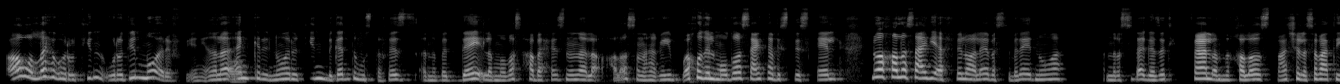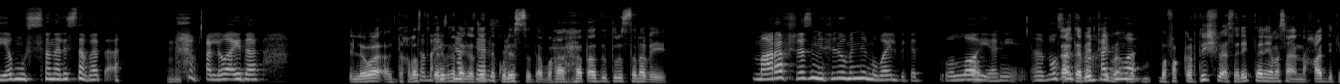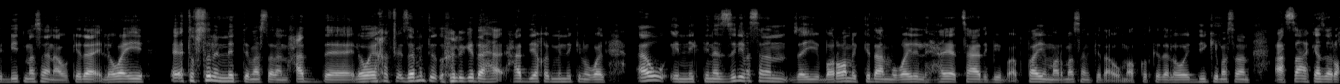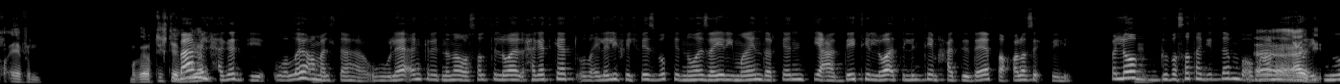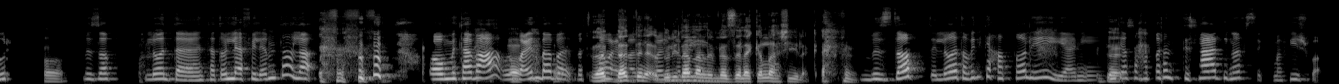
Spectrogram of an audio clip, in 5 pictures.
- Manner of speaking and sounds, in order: in English: "روتين، وروتين"; in English: "روتين"; laughing while speaking: "والسنة لسه بادئة"; tapping; chuckle; in English: "بتايمر"; other background noise; in English: "reminder"; in English: "ignore"; chuckle; laugh; chuckle
- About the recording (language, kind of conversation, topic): Arabic, podcast, شو تأثير الشاشات قبل النوم وإزاي نقلّل استخدامها؟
